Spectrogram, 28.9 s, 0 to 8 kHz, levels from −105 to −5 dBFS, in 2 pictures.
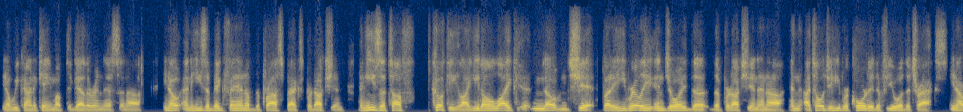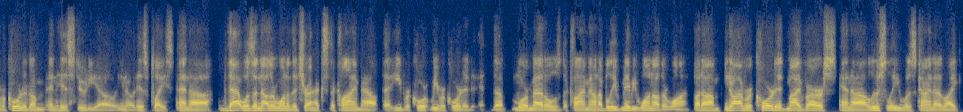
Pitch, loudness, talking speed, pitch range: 115 Hz, -20 LUFS, 235 wpm, 105-125 Hz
